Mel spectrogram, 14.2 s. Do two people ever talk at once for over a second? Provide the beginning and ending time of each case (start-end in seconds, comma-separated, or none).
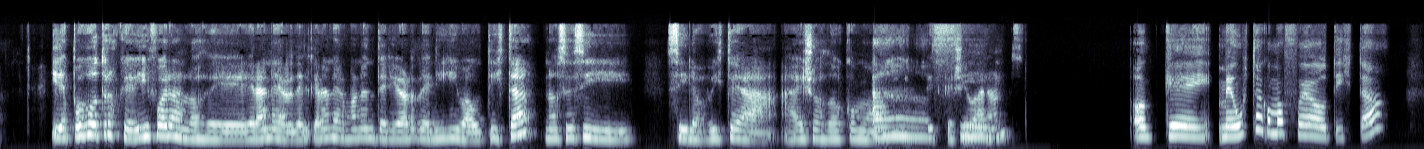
8.7-10.0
